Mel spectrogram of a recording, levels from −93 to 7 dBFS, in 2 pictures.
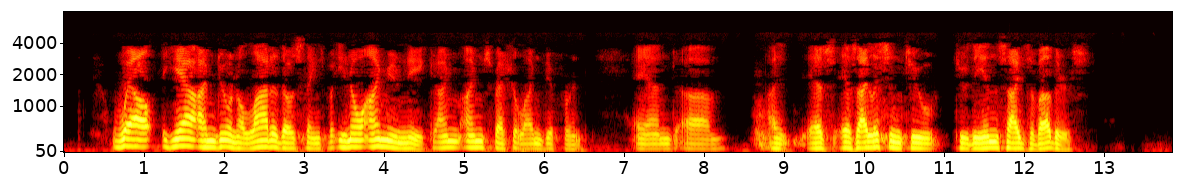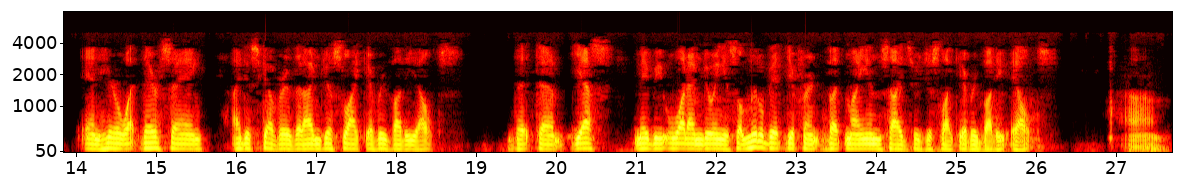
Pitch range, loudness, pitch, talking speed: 95-115 Hz, -16 LUFS, 105 Hz, 145 wpm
